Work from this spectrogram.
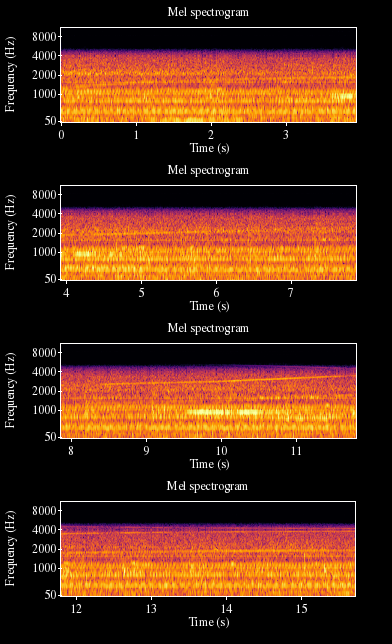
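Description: FlowerPower rotor device running with a wobbling worn rotor housing, a steady motorized hum with sustained whining tones, one tone gliding slowly upward midway, constant and moderately loud throughout.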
